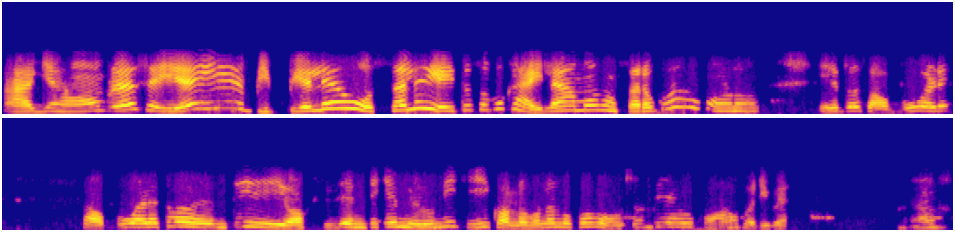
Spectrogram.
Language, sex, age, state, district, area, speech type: Odia, female, 30-45, Odisha, Jagatsinghpur, rural, conversation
